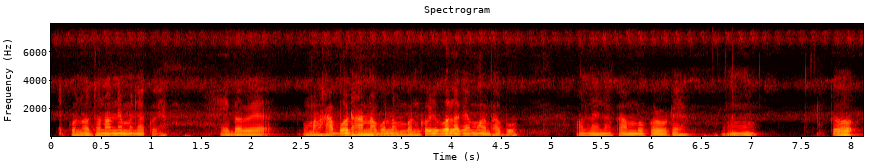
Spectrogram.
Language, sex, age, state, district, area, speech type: Assamese, male, 18-30, Assam, Majuli, urban, spontaneous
